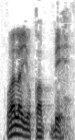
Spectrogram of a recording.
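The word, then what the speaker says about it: ولا يقبح: Maka dia dibaca tasdid, maksuratan dan dikasrah, sehingga bacanya wala yuqabbih.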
